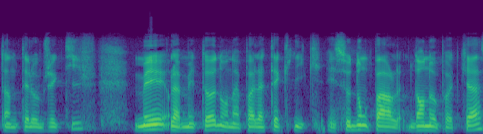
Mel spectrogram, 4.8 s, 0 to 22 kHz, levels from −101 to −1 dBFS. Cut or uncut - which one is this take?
cut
